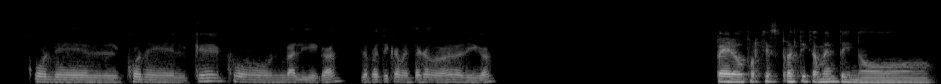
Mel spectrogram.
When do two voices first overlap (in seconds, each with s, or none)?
none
